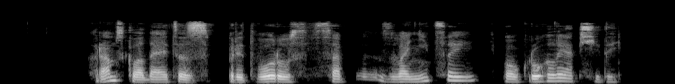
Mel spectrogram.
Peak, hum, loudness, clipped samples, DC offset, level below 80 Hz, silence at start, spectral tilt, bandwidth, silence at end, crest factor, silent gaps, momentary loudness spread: -2 dBFS; none; -18 LUFS; under 0.1%; under 0.1%; -62 dBFS; 0.95 s; -3.5 dB/octave; 8 kHz; 0.6 s; 16 dB; 2.17-2.28 s, 3.49-3.55 s, 4.80-4.89 s, 4.95-5.03 s; 14 LU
